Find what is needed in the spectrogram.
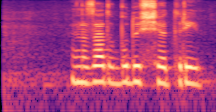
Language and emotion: Russian, neutral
